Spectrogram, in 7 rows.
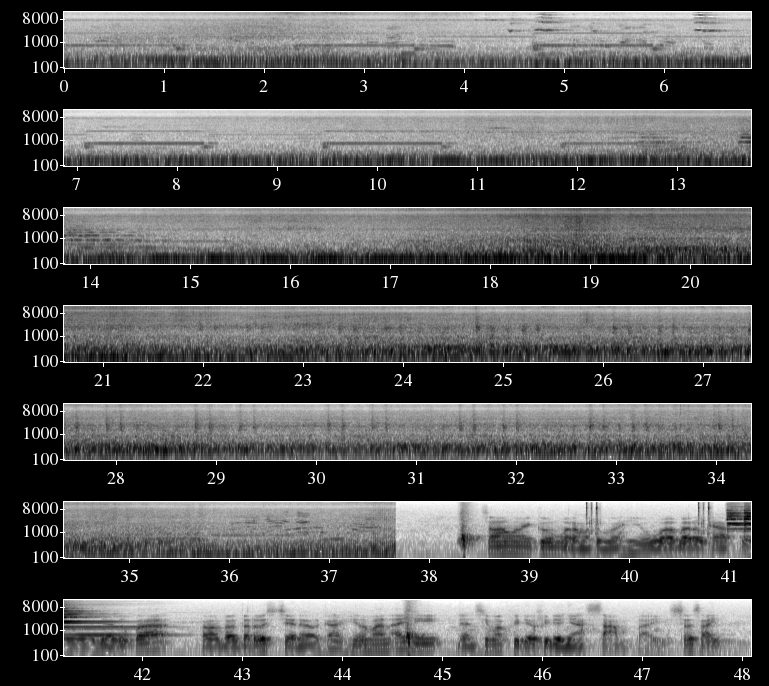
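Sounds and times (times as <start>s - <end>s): locomotive engine hum: 0.0s - 37.7s
train wheels rumbling on rails: 8.6s - 37.7s.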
